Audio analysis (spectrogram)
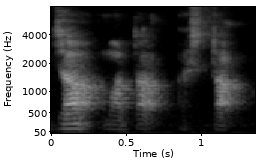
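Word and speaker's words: じゃまたあした: So we will pronounce it as ja mata ashita.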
